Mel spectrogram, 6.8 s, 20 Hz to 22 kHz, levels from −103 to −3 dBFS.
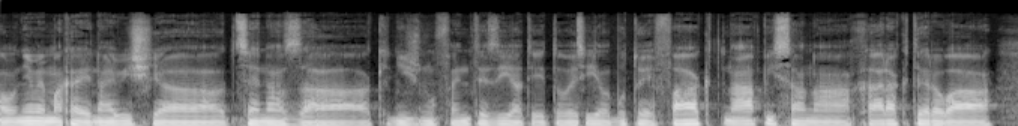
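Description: At 0.40 s, just before "je najvyššia cena", the speech lurches forward with a short smeared blip, not a hard click; the same happens at 3.83 s, between "knižnú fantasy a tieto" and "lebo to je fakt", and again at 6.27 s. These are compressed frames skipped: whole blocks of coded audio never reached the output, so the speech jumps ahead by around 50 ms at the first point and around 70 ms at the later two. That fits two or three frames of about 23 ms each, and overlapping frames soften each join.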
